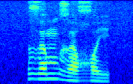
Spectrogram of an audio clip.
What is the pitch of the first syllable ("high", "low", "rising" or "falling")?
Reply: high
